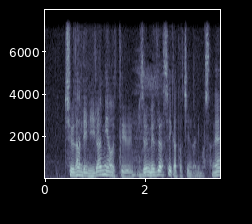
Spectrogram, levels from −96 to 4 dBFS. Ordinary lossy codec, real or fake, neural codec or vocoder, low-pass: none; real; none; 7.2 kHz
